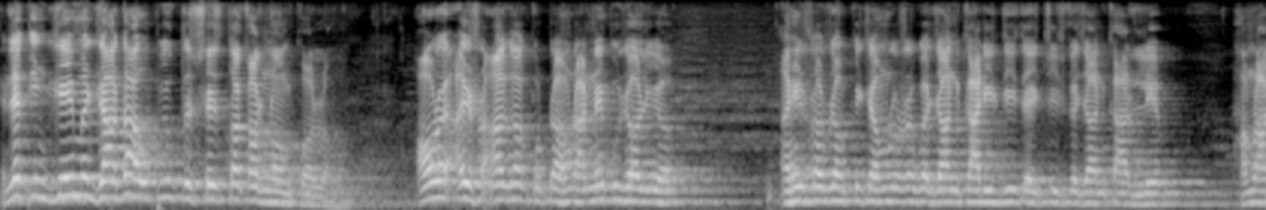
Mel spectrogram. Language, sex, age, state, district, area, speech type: Maithili, male, 45-60, Bihar, Darbhanga, rural, spontaneous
